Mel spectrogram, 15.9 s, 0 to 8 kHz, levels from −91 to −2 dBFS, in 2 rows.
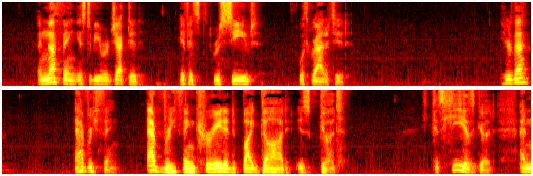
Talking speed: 100 wpm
